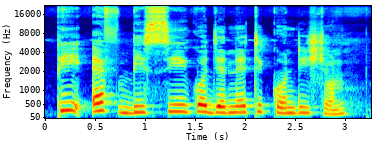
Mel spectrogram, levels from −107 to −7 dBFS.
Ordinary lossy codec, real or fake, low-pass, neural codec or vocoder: none; real; none; none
